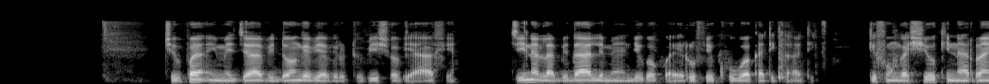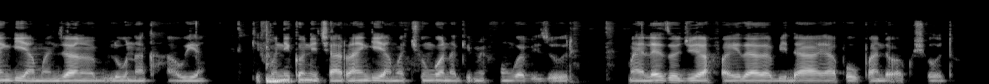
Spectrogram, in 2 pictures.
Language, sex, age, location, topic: Swahili, male, 25-35, Kisii, health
